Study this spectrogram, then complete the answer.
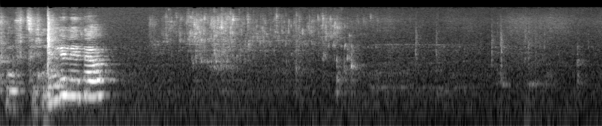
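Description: Water pours from a jug into a pot.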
